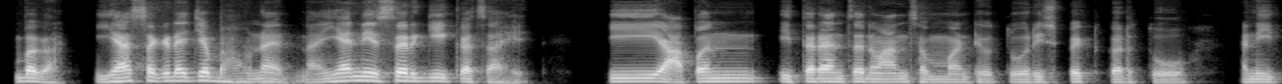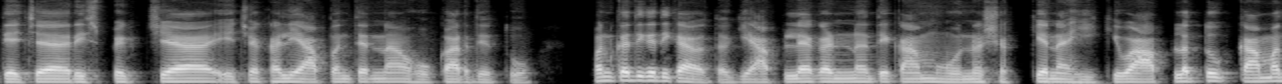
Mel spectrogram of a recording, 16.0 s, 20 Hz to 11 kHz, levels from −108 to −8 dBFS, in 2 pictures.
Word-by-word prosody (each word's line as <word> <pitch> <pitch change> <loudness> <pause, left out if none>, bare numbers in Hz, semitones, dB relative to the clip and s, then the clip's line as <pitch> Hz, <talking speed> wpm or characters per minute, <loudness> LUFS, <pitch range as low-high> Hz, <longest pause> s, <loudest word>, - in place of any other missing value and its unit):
बघा, 120 -8 +4 0.3
ह्या 130 +5 +5
सगळ्या 150 +1 +3
ज्या 165 +2 +4
भावना 115 -4 -4
आहेत 110 -5 -1
ना, 105 - -7
या 145 +7 +4
नैसर्गिकचं 145 -3 +3
आहेत, - - -9 0.5
की 130 0 0
आपण 125 0 0 0.2
इतरांचा 120 0 +3
मान-सन्मान 110 -2 -3
ठेवतो, 105 +1 -6
रिस्पेक्ट 110 +1 -4
करतो 100 -3 -5 0.3
आणि 110 0 -3
त्याच्या 115 +1 +3
रिस्पेक्टच्या 115 +2 0 0.2
याच्याखाली 120 +3 -2
आपण 115 +1 -1
त्यांना 120 0 -2
होकार 110 0 -2
देतो. 100 -2 -8 0.4
पण 150 +1 +1
कधी-कधी 165 -2 +3
काय - - +3
होतं? 95 0 -7
की 110 - -6
आपल्याकडनं 120 +2 0
ते 120 - +1
काम 120 0 -2
होणं 110 0 -2
शक्य 110 +3 -2
नाही 105 -4 -2
किंवा 115 0 +2
आपला 110 +5 +2
तो 150 - +4
कामात 135 +2 +3
115 Hz, 150 wpm, -24 LUFS, 110-130 Hz, 0.5 s, ह्या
